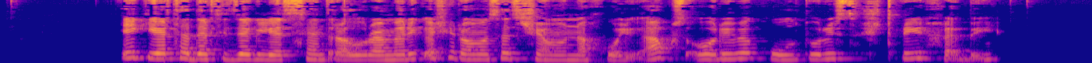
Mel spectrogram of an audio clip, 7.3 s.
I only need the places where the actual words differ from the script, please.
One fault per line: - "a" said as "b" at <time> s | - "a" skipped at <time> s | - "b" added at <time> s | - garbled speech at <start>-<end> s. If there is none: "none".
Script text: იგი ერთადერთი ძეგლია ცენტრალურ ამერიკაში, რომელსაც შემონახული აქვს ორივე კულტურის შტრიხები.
none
